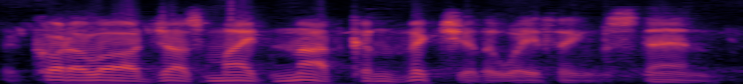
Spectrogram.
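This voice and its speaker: A very low-voiced, stern lawman of the frontier gives terse orders with full authority. The sound is a muffled, noisy old radio western. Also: expressive, measured pace, full character voice. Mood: stern accusing. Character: stern, commanding frontier US Marshal.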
